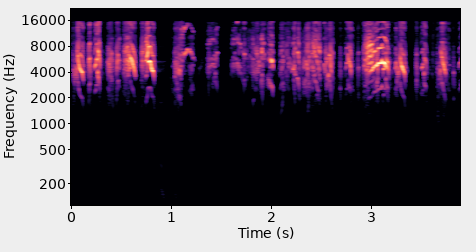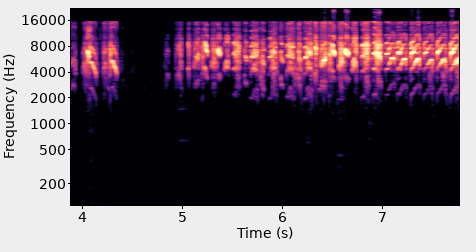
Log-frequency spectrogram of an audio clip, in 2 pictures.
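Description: Caged male olive-backed sunbird singing a high, rapid twittering song in short phrases, then a long, fast, continuous trill. The song breaks off briefly about four seconds in, just after a soft thump. This is full 'gacor' song, the kind used to provoke rival sunbirds.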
